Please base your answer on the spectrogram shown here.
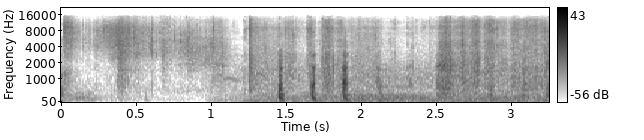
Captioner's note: he laughs, rustling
